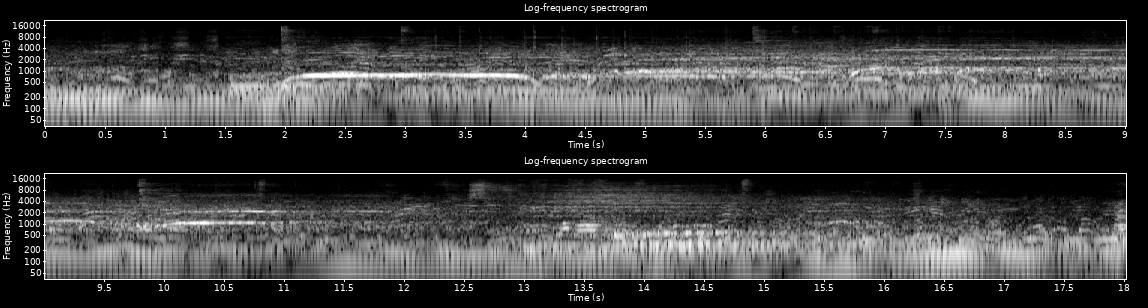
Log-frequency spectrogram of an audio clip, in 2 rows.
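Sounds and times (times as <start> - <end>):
audience whooping and screaming: 0.0 - 14.1
live band playing chords: 0.0 - 18.0.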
